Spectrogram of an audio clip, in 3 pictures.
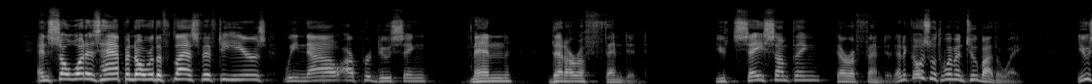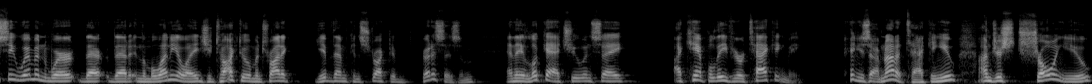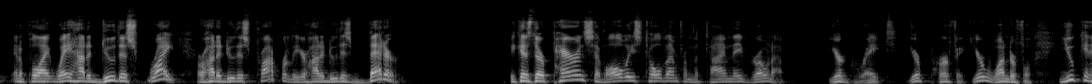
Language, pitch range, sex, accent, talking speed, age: English, 130-185 Hz, male, American, 215 wpm, 50-69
